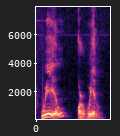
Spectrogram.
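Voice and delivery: "Will or will", slowly, first with a long ee, then with a short i; long then short vowel. Shown as a demonstration. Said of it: "both are correct".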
